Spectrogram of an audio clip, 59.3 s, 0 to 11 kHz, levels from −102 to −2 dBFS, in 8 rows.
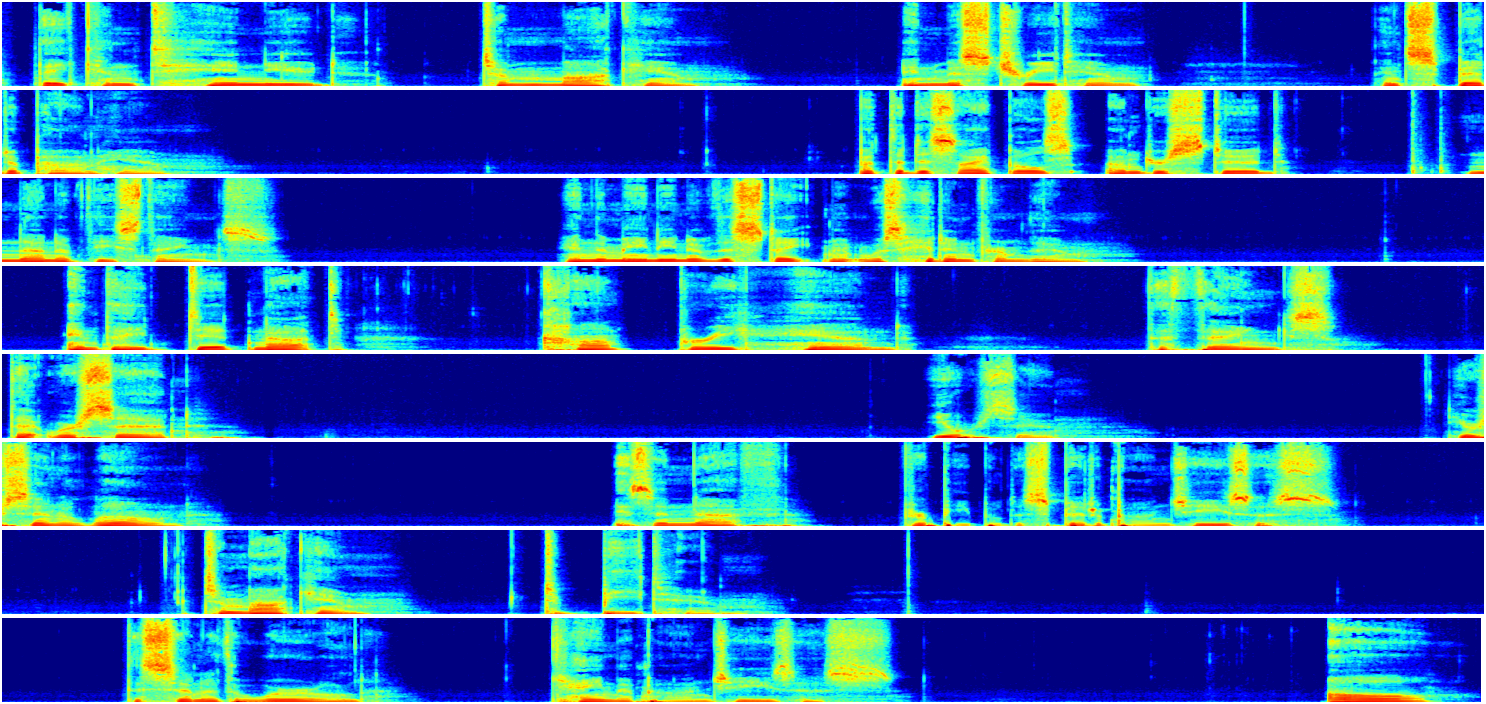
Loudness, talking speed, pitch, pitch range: -20 LUFS, 70 wpm, 100 Hz, 95-120 Hz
